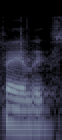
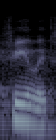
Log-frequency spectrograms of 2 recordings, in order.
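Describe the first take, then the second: First: The name is said with a non-English pronunciation. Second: The name is said with an English pronunciation. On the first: "That's what the commentators say all the time" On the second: "with the English pronunciation"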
